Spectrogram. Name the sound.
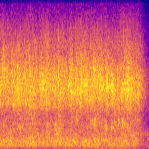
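water running from a luxury tap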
